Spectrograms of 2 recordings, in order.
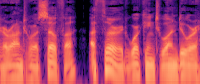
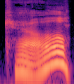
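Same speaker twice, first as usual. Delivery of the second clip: warning; 5 semitones higher than usual. Acted. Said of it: "warned Rye".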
